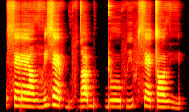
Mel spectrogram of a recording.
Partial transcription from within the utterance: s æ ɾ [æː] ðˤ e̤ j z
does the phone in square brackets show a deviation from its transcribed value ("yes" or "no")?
no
